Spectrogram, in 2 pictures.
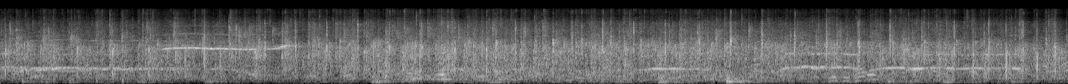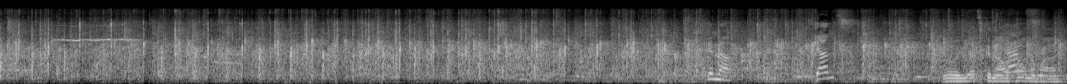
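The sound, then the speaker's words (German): A crowd applauds the mentors steadily for about twenty seconds, a dense, even wash of clapping with occasional whistles and cheers rising above it. “Einen herzlichen Applaus für die Mentorinnen und Mentoren.”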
